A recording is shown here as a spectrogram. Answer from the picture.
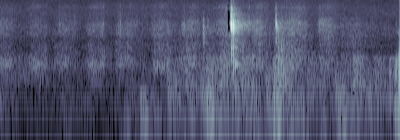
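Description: Faint scratchy rubbing of a paintbrush working oil paint onto canvas, with a few short sharper strokes about a second in.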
